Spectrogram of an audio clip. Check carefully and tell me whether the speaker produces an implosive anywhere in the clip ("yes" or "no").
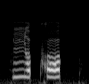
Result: no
